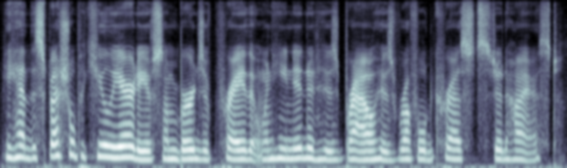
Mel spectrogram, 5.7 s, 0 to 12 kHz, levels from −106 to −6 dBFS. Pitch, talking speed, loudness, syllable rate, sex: 195 Hz, 220 wpm, -17 LUFS, 5.2 syllables/s, female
